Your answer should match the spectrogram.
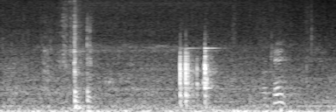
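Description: Ceramic espresso cups being lifted off the espresso machine's drip tray: a single knock about a second in, then a quick cluster of clinks, one ringing briefly.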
